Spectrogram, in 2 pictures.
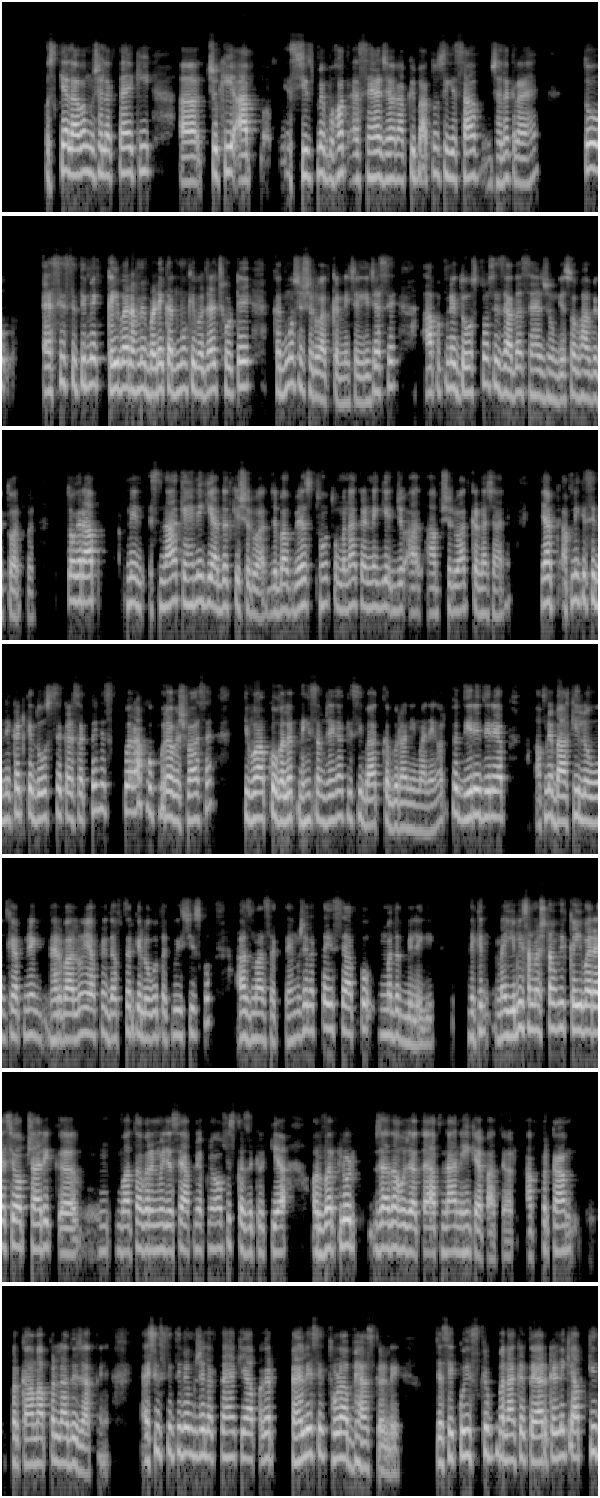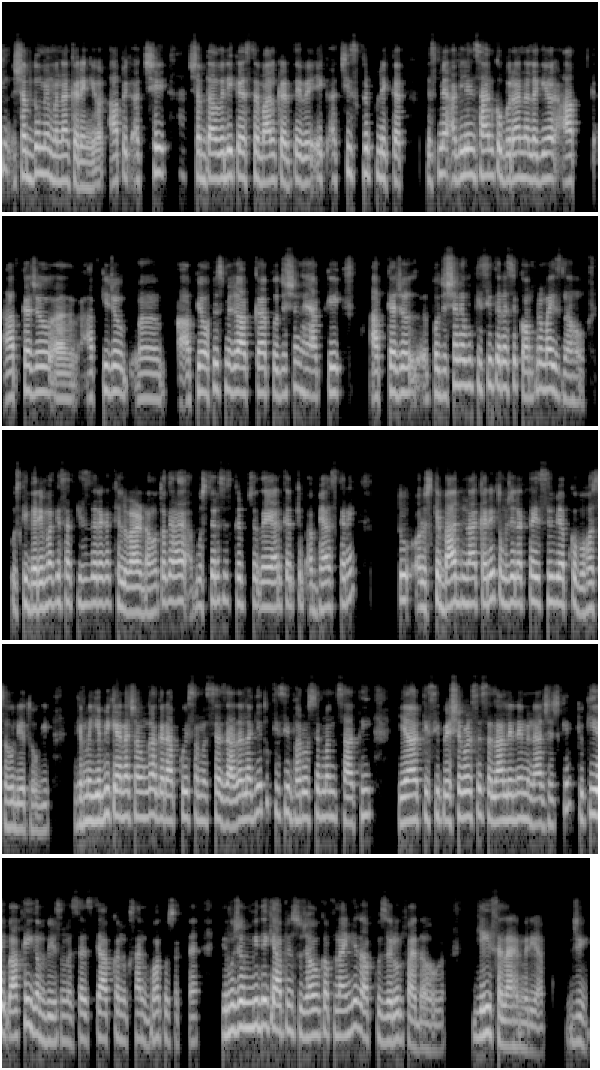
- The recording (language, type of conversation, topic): Hindi, advice, आप अपनी सीमाएँ तय करने और किसी को ‘न’ कहने में असहज क्यों महसूस करते हैं?
- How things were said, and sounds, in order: in English: "ऑफिस"; in English: "वर्कलोड"; in English: "स्क्रिप्ट"; in English: "स्क्रिप्ट"; in English: "ऑफिस"; in English: "पोज़ीशन"; in English: "पोज़ीशन"; in English: "कॉम्प्रोमाइज़"; in English: "स्क्रिप्ट"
